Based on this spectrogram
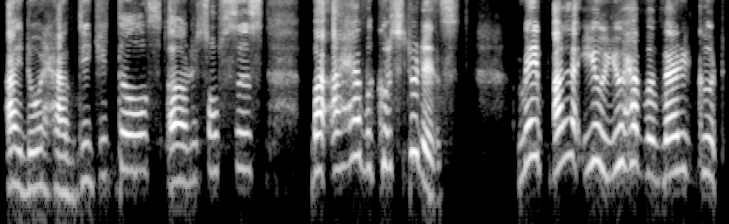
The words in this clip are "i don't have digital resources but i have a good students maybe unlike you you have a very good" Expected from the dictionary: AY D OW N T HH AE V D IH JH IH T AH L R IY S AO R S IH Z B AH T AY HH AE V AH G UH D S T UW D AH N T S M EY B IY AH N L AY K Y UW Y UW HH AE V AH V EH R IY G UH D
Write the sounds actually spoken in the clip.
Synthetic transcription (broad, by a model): AY D OW N T HH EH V D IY JH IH T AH L R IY S AO S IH S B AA T AY HH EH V AH G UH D S T UW D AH N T S M EY B IY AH L AY K Y UW Y UW HH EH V AH V EH R IY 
